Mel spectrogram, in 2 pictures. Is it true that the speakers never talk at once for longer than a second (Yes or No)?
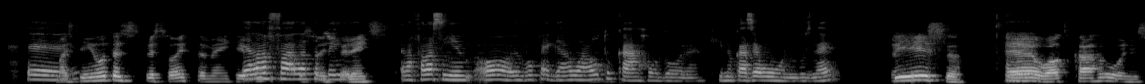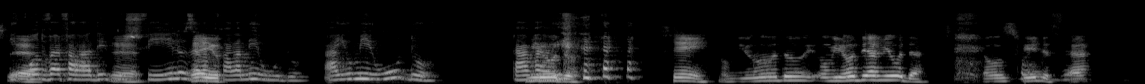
No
